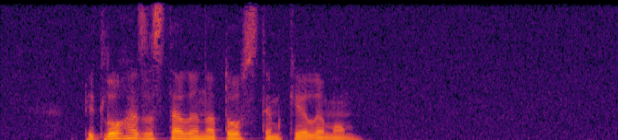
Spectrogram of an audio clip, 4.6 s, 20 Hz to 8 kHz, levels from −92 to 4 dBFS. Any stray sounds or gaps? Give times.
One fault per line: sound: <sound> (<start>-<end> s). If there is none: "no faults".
no faults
